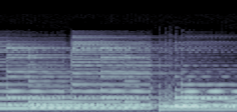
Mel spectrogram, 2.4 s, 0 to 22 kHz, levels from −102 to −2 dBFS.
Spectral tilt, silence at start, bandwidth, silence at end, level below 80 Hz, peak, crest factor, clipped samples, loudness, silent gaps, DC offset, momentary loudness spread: -7 dB/octave; 0 s; 7.2 kHz; 0 s; -64 dBFS; -12 dBFS; 12 dB; under 0.1%; -25 LUFS; none; 0.1%; 4 LU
